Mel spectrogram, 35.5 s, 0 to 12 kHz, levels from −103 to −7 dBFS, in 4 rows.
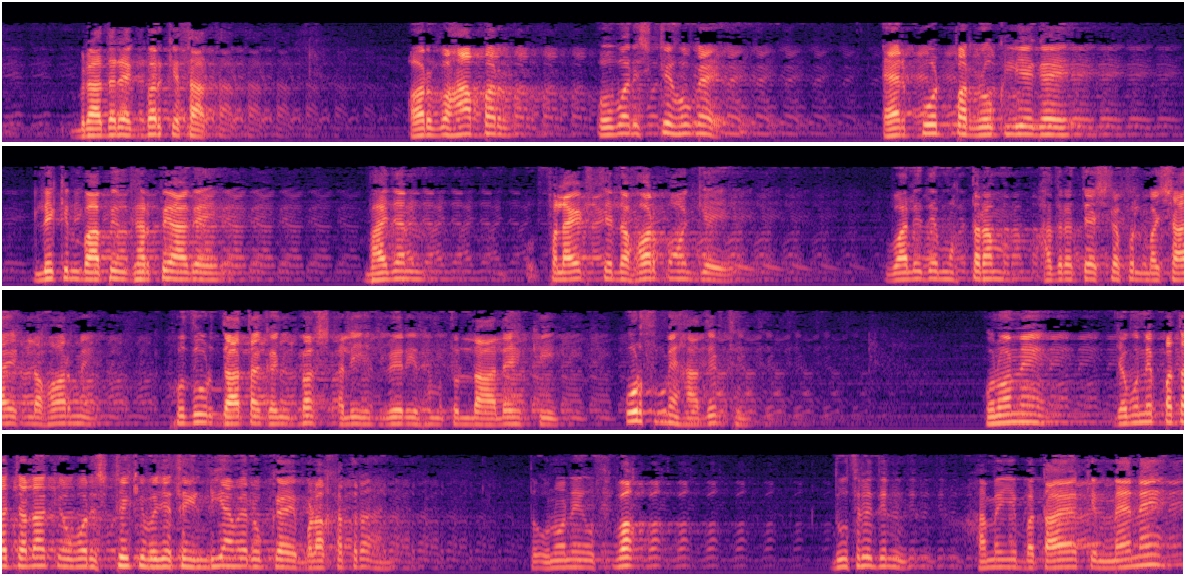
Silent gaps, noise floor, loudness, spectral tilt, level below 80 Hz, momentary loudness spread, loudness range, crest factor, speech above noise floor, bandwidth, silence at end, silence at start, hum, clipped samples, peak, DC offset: none; -63 dBFS; -25 LUFS; -4.5 dB/octave; -68 dBFS; 19 LU; 5 LU; 24 dB; 38 dB; 7.4 kHz; 0 s; 0.5 s; none; under 0.1%; -4 dBFS; under 0.1%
